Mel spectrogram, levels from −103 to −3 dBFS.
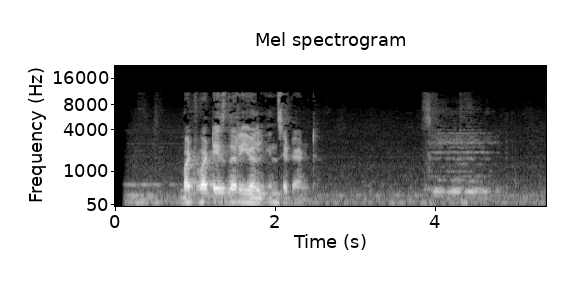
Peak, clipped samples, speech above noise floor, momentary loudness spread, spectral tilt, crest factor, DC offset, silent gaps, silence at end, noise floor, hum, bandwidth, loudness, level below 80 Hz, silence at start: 0 dBFS; under 0.1%; 31 dB; 25 LU; -5.5 dB/octave; 22 dB; under 0.1%; none; 0.75 s; -50 dBFS; none; 11.5 kHz; -18 LUFS; -46 dBFS; 0.15 s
